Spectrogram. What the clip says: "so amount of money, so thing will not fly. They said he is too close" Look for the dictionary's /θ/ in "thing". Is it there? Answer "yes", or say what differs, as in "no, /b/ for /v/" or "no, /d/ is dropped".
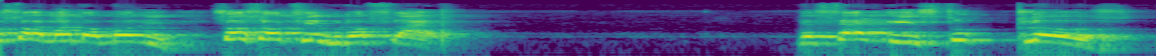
no, /t/ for /θ/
